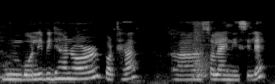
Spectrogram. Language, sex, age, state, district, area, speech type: Assamese, female, 18-30, Assam, Dhemaji, urban, spontaneous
